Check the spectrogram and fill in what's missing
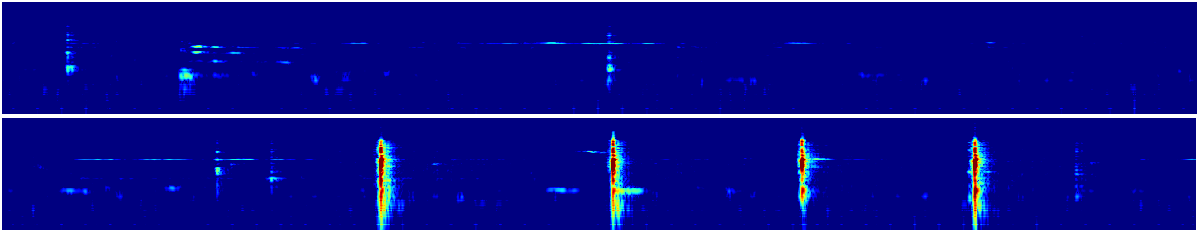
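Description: Near silence broken by four sharp, dry clicks about a second apart, with no animal voice heard.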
